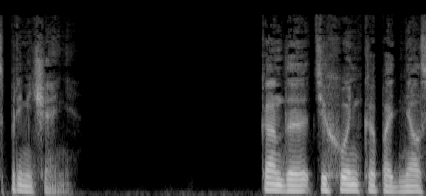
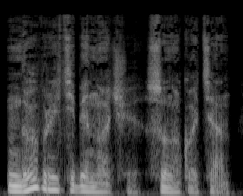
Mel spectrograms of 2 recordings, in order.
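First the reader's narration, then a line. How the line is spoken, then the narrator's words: Whispered. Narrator (Russian): прошептал Канда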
